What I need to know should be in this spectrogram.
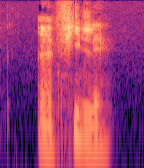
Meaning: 1. trickle, drizzle (of liquid etc.), wisp (of smoke) 2. fillet, filet (of meat) 3. frenulum, frenum 4. rule 5. fillet, listel 6. net
- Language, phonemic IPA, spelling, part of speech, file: French, /fi.lɛ/, filet, noun, Fr-filet.ogg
